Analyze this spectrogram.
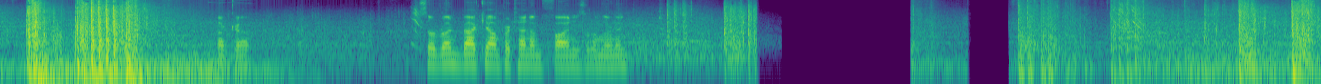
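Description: Rapid gunshots crack at close range.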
